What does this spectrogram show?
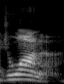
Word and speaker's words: Juana: The J is pronounced, so I'm gonna say Juana.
